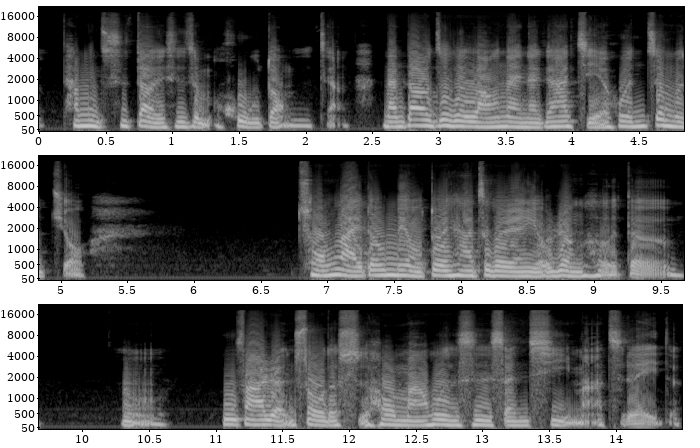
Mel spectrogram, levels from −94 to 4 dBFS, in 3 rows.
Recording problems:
distortion; heavy; 7 dB below the speech

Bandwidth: 18 kHz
